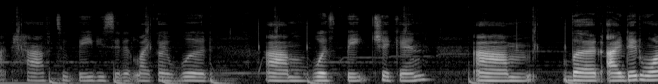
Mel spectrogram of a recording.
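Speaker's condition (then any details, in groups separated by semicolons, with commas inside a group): No condition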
